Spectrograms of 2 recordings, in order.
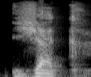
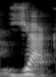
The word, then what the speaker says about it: Jaques: ¿Cómo se pronuncia tu apellido? Jack. Jack. Jack.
